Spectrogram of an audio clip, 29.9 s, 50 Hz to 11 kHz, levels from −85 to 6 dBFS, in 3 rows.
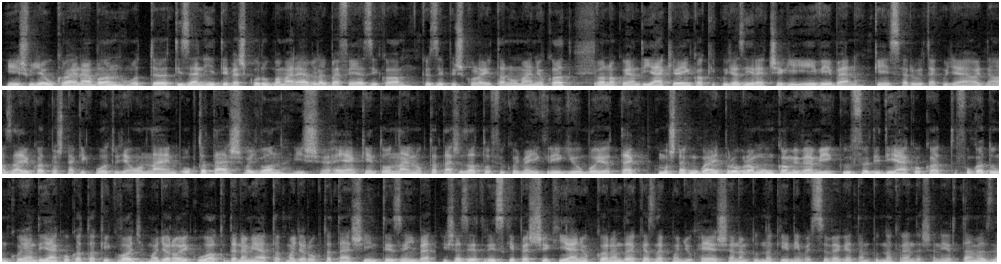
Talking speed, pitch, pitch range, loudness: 165 wpm, 145 Hz, 140-150 Hz, -15 LUFS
